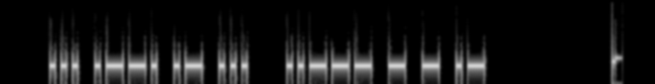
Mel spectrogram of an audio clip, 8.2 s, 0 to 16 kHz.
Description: Morse code, heard as a keyed tone, about 17 wpm, 700 Hz. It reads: SPAS 2TTA
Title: CWT Exchange 17wpm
